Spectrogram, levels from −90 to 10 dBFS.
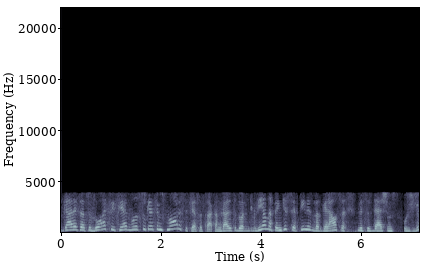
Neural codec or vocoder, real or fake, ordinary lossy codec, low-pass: codec, 16 kHz, about 1 kbps, DyCAST, with the encoder's durations; fake; AAC, 16 kbps; 7.2 kHz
